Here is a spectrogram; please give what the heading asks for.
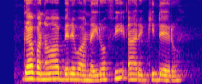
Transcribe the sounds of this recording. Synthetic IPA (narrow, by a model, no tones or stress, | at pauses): ɡavanawabɛɾɛwanaiɾɔfiʔaɾiɡidɛɾɔ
